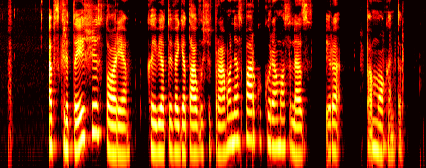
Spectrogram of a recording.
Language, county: Lithuanian, Klaipėda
